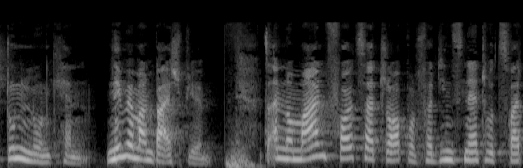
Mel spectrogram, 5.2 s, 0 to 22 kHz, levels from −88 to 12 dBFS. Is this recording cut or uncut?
cut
